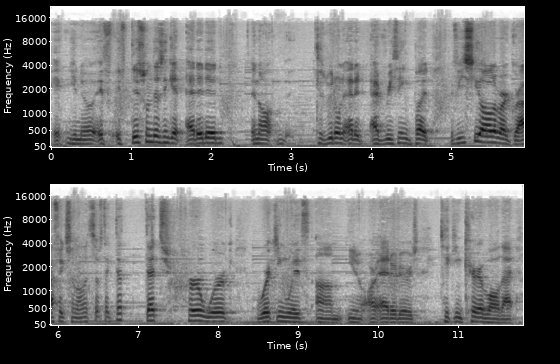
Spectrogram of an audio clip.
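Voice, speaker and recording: A middle-aged man hosts a casual vlog chat for a couple's book-review channel, speaking emphatically and often restating his points. His mid-range voice is warm and a little fast, with faint music in the background.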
